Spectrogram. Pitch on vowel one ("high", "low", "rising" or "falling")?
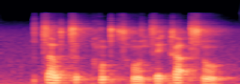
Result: high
